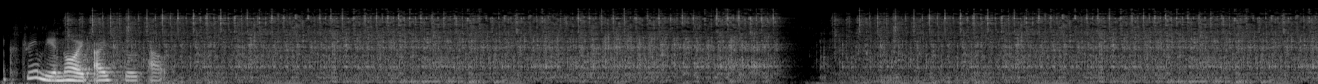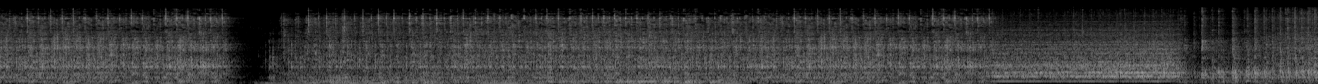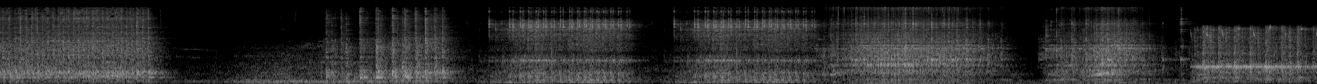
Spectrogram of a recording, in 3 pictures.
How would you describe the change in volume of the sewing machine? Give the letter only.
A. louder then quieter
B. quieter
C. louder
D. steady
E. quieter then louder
D.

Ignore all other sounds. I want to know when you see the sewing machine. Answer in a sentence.
The sewing machine can be heard from 0.0 to 39.4 s.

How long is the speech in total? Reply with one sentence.
The speech can be heard for 2 seconds in total.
